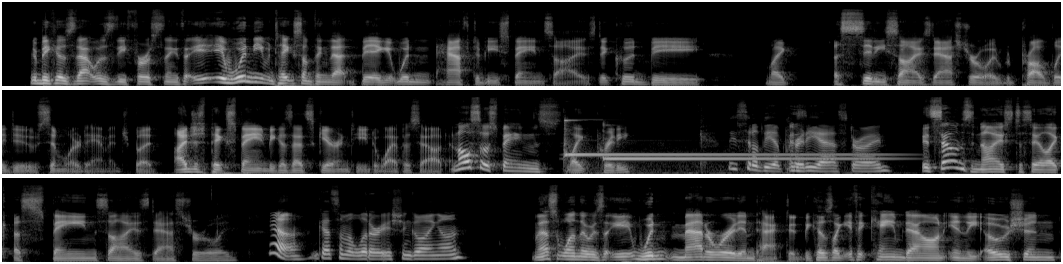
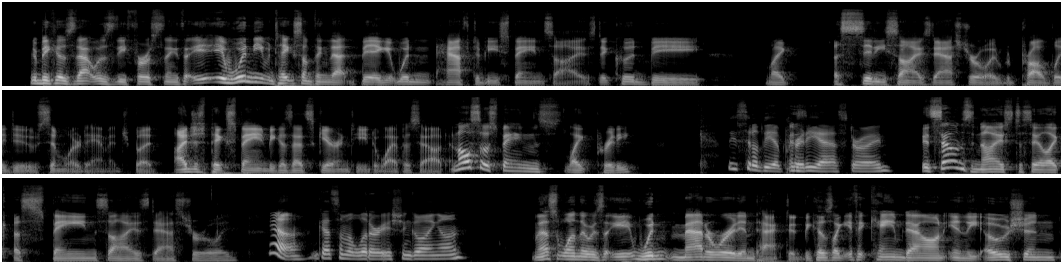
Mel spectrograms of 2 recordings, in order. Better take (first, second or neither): second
